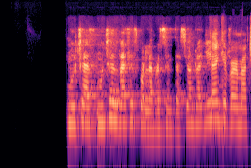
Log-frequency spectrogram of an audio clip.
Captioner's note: speaks in foreign language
